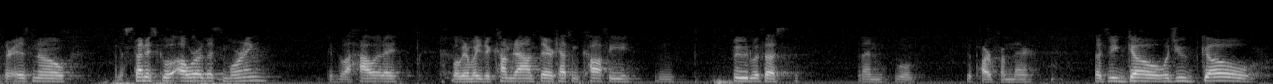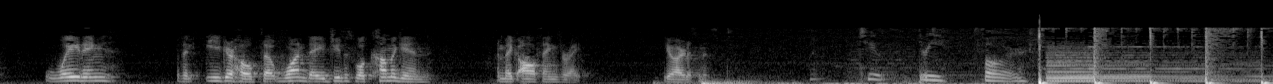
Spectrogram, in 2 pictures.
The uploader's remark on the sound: Worship Service - Audio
